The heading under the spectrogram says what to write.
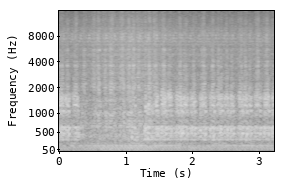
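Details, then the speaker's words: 1990 Nissan 300ZX Twin Turbo at steady idle: the power steering pump, which was also leaking, makes a loud, coarse, pulsing grinding whirr that gets much louder as the load comes off and on. The pump is failing and is about to be removed. "you can hear when I come off and on the noise gets very loud that is a very noisy power here"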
